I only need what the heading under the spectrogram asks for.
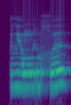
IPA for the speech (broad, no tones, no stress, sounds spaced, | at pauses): lʲ ɔ ŋʷ i ɾ u χʷ ə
